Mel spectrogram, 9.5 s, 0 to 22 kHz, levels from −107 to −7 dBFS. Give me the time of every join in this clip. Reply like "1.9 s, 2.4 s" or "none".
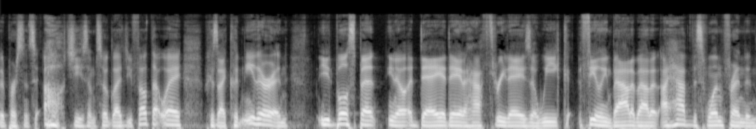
none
